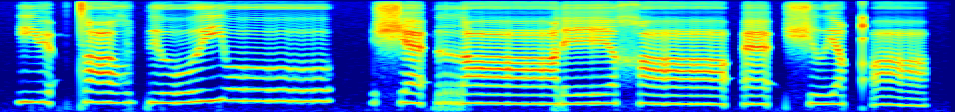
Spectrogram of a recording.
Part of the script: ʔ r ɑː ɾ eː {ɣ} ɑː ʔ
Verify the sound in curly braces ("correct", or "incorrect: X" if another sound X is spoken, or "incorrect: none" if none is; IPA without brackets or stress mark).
incorrect: χ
